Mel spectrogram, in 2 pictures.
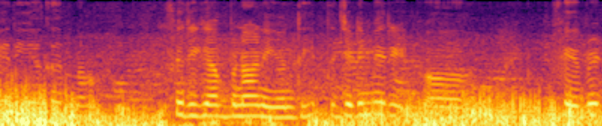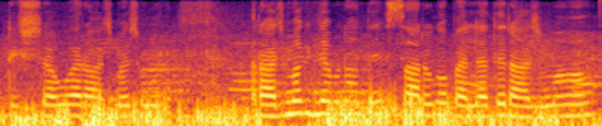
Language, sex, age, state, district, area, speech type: Dogri, female, 18-30, Jammu and Kashmir, Samba, rural, spontaneous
